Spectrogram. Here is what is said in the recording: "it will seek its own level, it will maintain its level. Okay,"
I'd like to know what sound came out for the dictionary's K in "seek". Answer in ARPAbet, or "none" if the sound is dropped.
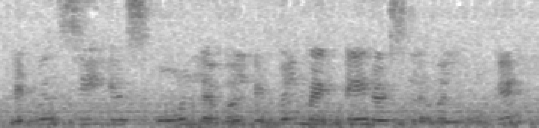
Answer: none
